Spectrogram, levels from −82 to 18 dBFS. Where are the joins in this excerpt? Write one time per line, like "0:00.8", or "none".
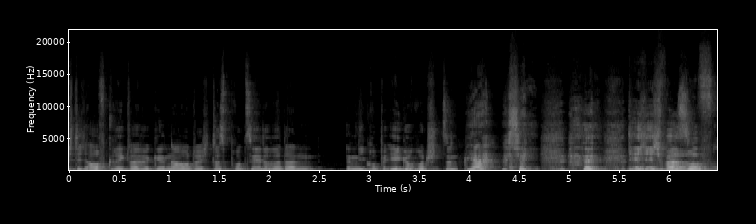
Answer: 0:03.9
0:05.6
